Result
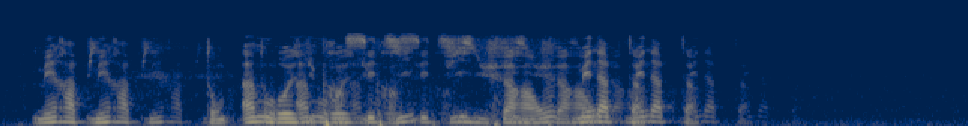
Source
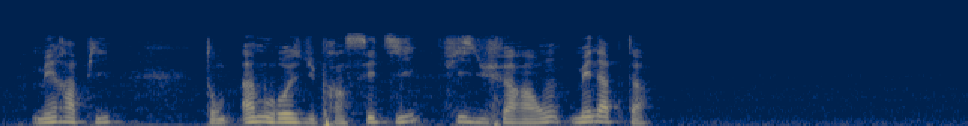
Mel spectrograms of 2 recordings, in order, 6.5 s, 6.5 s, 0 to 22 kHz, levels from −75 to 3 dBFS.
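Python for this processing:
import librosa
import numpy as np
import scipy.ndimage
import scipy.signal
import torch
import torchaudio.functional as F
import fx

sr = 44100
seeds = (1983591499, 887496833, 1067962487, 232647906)

y = fx.high_shelf(x, sr, hz=4400.0, db=4.5)
y = fx.echo_feedback(y, sr, ms=356, feedback_pct=20, wet_db=-5.0)
y = y * librosa.db_to_amplitude(-3.5)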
